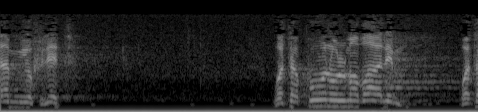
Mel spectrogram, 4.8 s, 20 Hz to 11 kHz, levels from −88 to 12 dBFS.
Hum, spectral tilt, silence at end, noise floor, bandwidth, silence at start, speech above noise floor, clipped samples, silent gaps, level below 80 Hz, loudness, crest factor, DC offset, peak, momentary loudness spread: none; 0.5 dB/octave; 0 s; -61 dBFS; 7.2 kHz; 0 s; 26 dB; under 0.1%; none; -64 dBFS; -35 LUFS; 20 dB; 2%; -18 dBFS; 20 LU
